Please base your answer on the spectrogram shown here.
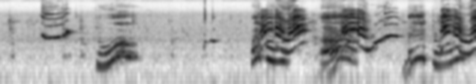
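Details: Talking parrot producing loud, wavering harmonic vocal phrases with sliding pitch, short bursts separated by brief pauses, some rising whistle-like notes, indoors.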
